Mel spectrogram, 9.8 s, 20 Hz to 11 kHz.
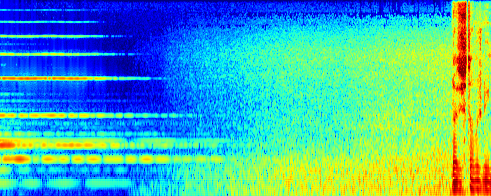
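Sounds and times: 
soft steady wind on a beach: 0:03.0 - 0:09.8
calm sea washing on a beach: 0:03.4 - 0:09.8
speech: 0:09.1 - 0:09.8.

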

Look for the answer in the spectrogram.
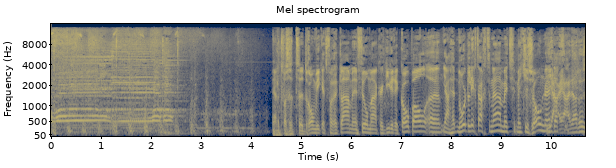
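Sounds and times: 
Trans-Siberian train horn blast in Moscow: 0:00.0 - 0:03.0
Trans-Siberian train chugging departing from the station in Moscow: 0:00.0 - 0:05.2
speech: 0:04.6 - 0:10.6.

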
